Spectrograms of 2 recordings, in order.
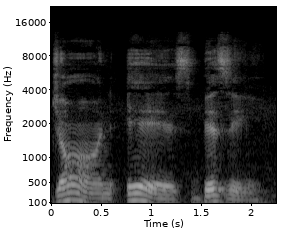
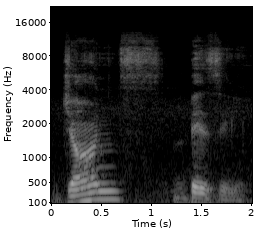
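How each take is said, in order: First: John and is are two separate full words. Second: Is shrinks to an s joined onto John.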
